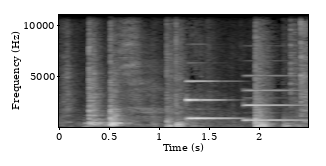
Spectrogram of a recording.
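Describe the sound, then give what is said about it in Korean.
A few sharp clunks, then an electronic doorbell sounds a clear two-tone ding-dong while someone is unpacking after moving house, each note ringing on and fading slowly. It is fairly loud, with no voices. “한참 짐 정리를 하고 있는데 초인종이 울렸다.”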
